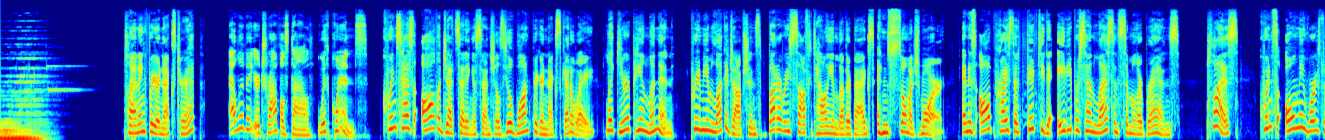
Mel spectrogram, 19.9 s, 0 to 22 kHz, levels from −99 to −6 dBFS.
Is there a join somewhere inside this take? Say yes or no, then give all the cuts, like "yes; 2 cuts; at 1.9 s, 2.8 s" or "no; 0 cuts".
yes; 1 cut; at 1.7 s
